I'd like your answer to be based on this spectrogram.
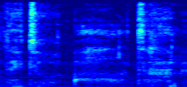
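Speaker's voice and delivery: hushed, unvoiced whisper of annoyance; breathless whisper, I hate it; whispered frustration. Real, not acted. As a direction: whisper it like a confession you hate.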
